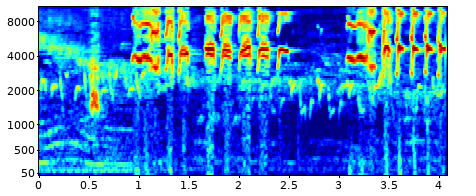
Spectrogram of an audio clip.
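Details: Oriental magpie-robin singing in the loud, clear ngeplong style, a recording used to lure birds and make them sing; bright, sharp high notes repeated rapidly in two bursts of about eight and six notes, separated by a short pause.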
